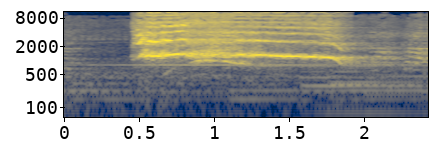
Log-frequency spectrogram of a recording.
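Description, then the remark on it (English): An Instagrammer's roommate, a woman, lets out a single loud, sustained scream lasting over a second during a live stream, shrill and strained, starting suddenly and tapering off at the end, with faint background noise underneath. “She lets out a horrible scream and the clip comes to an abrupt end.”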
